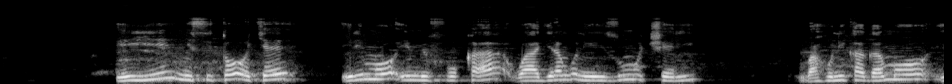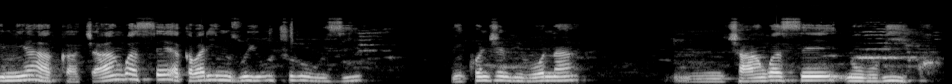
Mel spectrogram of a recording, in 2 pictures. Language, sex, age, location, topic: Kinyarwanda, male, 36-49, Musanze, agriculture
